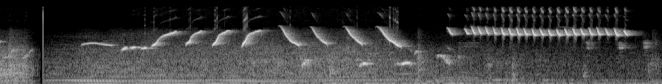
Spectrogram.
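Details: White-rumped shama song used to provoke other shamas into singing: rising whistled notes repeated about three per second, then a fast high buzzy trill; faint low hum beneath.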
